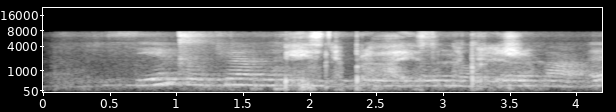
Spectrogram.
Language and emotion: Russian, neutral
